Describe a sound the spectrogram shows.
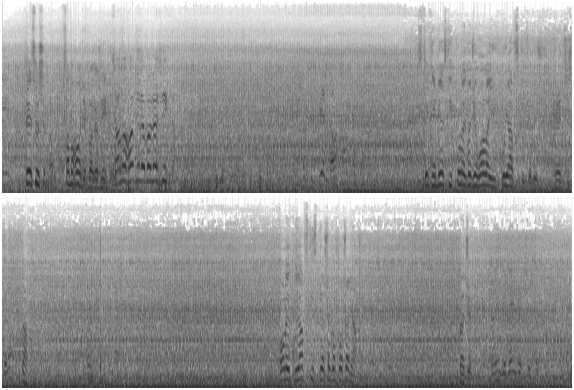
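A man speaks nearby, calmly.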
